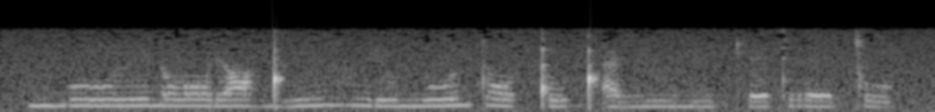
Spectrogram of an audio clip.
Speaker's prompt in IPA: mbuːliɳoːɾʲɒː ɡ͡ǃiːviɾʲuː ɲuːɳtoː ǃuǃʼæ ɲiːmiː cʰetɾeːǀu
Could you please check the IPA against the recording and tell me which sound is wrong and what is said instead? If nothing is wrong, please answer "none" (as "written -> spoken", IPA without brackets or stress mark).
ɾ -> r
